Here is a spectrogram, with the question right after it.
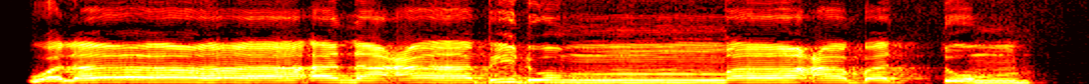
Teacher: Bila dah sejenis, diidghamkan, dimasukkan dal ke dalam ta. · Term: idgham mutajanisain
